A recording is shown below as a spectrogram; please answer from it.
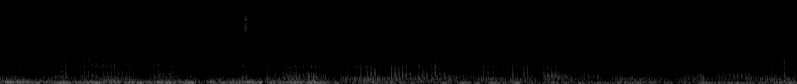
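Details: Nursing mother cat with an adopted ginger foster kitten; quiet, steady low-pitched purring rumble runs throughout, with light handling noise above it.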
